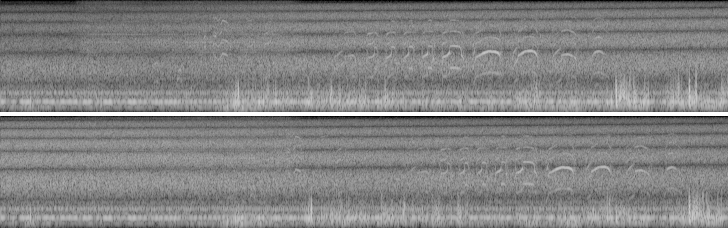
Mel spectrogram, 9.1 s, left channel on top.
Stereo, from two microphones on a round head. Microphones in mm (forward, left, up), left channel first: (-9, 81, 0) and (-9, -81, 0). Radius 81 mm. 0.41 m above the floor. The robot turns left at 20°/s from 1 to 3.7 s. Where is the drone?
70° right (ahead or behind); by 9.1 s centre (ahead or behind).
